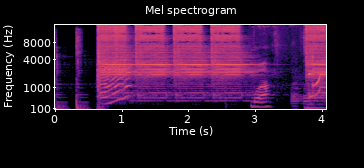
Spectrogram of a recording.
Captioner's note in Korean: 삐익 삐익 삐익 삐익; 갑자기 울리는 경고 사운드...?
